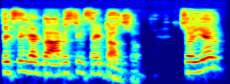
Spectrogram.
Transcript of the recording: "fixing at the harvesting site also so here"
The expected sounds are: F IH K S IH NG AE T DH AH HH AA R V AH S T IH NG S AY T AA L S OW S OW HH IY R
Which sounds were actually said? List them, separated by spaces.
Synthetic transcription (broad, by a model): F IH K S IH NG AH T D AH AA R AH S T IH NG S AY T AA L S OW S OW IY R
